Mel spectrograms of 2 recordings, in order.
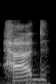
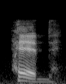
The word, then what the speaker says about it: head: the word head okay you had said had ha ha okay it is head head in the back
